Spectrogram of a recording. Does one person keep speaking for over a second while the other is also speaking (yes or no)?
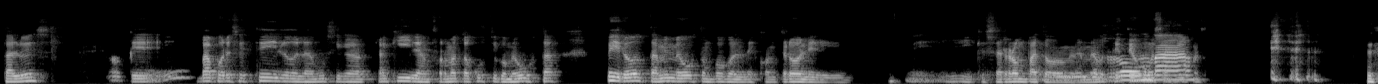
yes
